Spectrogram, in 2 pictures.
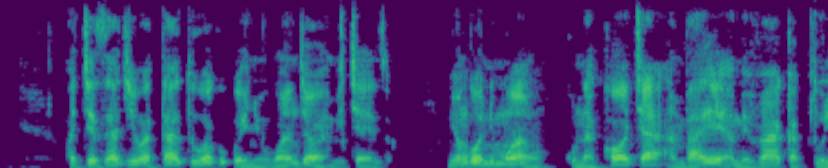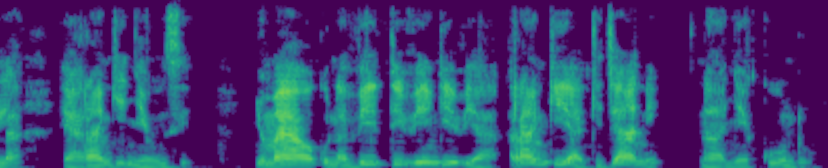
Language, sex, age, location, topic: Swahili, male, 18-24, Wajir, education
